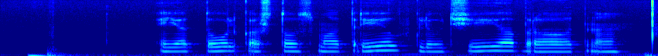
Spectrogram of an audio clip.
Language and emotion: Russian, sad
